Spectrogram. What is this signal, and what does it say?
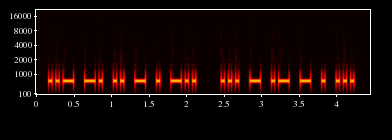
Morse code, heard as a keyed tone, about 25 wpm, 700 Hz. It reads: UNITED STATES
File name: Sets of 9 Words - 25wpm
